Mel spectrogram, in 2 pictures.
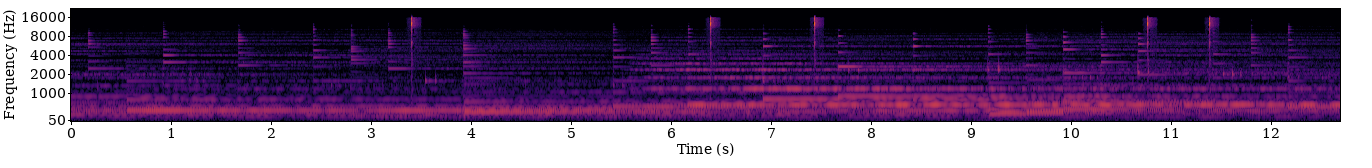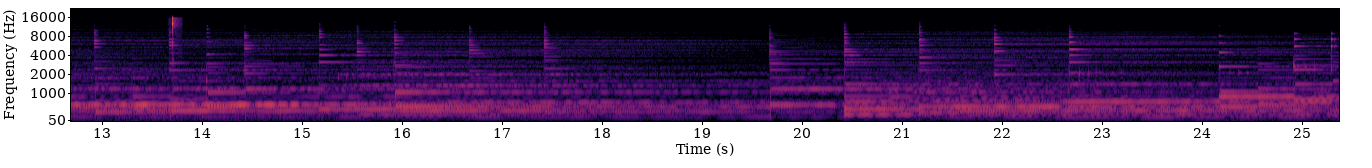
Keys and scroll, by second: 4.2 space, 4.9 alt+space, 5.4 alt+space.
